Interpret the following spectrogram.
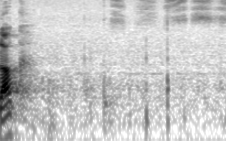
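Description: Stylus writing on an interactive touchscreen board: faint, high scratching strokes on the screen start about a second in, with a few light taps of the pen tip.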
